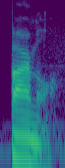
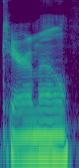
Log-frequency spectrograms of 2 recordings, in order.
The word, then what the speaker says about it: caramel: I can't think of any example where I say caramel, like how it's spelled. Yeah. It's just always been caramel for me. It just seems so long to say caramel. Yeah. Caramel. Caramel. It's only one extra syllable.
